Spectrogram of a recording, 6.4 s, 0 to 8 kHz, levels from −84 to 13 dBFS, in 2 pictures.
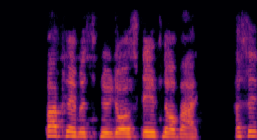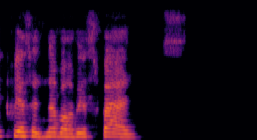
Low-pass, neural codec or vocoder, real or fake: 7.2 kHz; codec, 16 kHz, 16 kbps, FreqCodec, smaller model; fake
